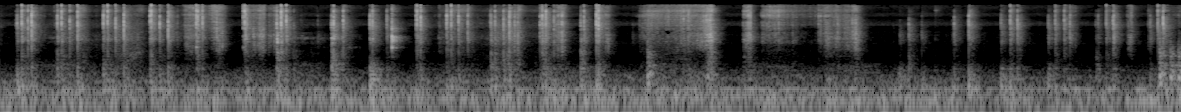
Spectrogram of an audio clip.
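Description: Long blue acrylic nails on a left hand with rings tap and scratch a solid, flat hotel-room drywall wall painted beige with orange-peel texture. Quick, dense clicks mix with dry scraping over a steady low hum, and the textured paint gives a crisp, slightly gritty edge to each stroke.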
